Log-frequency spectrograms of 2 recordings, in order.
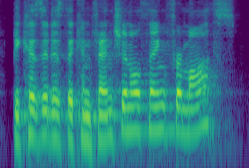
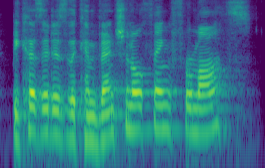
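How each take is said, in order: The two takes are said the same way.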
